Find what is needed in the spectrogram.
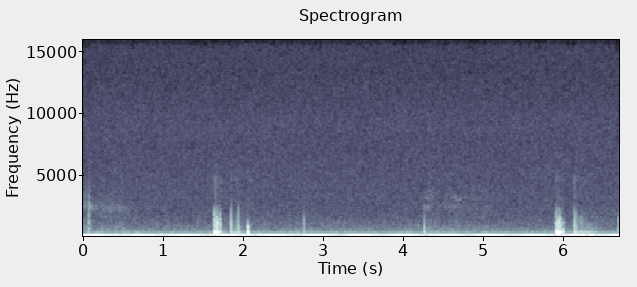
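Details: Cat that face-planted while falling asleep, snoring face down: soft, clicky snorting noises recurring about every four seconds over a steady low hum.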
